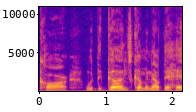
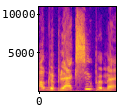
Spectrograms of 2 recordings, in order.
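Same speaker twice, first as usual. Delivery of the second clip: put-on smooth-sounding British accent; 4 semitones higher than usual. Imitating a line from Hobbs and Shaw: Idris Elba impression. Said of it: "that's how he talked".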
